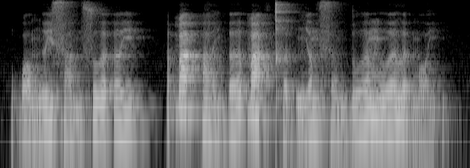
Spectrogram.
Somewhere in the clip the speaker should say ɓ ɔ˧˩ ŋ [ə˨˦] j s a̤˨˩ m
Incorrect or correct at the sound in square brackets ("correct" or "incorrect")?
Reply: incorrect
